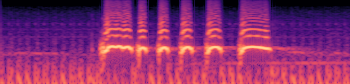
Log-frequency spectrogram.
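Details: Big-voiced local zebra dove, singing eagerly to provoke rival birds to sing. A single phrase of five quick bubbling coos, the last one stretched and slightly falling, with soft low noise behind.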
